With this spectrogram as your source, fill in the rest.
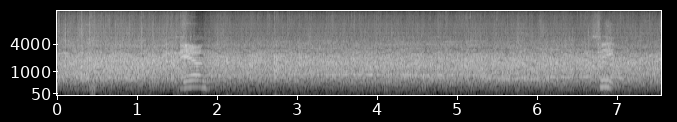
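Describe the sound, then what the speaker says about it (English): Sustained applause from a keynote audience at Macworld San Francisco 2001, a steady broad roar of clapping with a voice speaking briefly over it. "we very much appreciate the applause"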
